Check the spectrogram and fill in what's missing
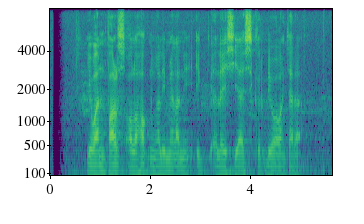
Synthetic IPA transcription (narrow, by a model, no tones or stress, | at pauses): ʔiwanfalsɔlɔɦɔk̚niŋalimɛlanḭːɡlɛsiaskɨrdiwawaɲt͡ʃaɾa̰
